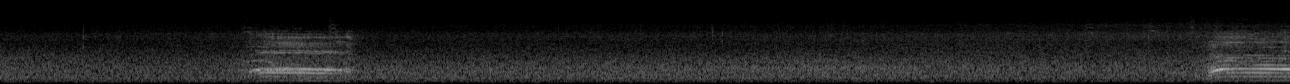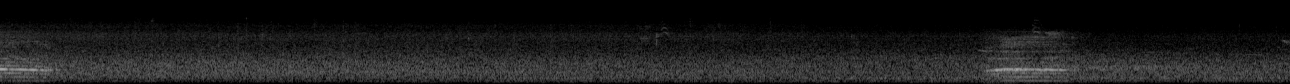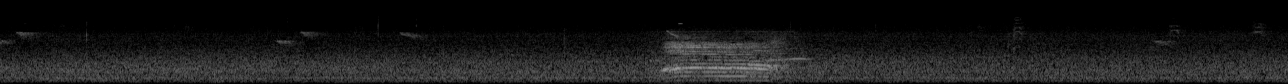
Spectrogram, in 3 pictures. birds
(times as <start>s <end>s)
19.2s 20.3s, 22.7s 23.7s, 35.5s 36.2s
